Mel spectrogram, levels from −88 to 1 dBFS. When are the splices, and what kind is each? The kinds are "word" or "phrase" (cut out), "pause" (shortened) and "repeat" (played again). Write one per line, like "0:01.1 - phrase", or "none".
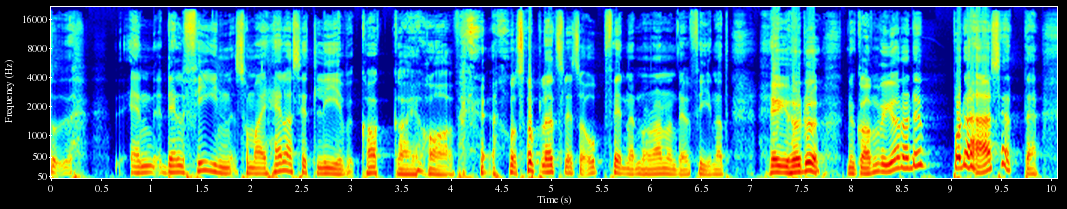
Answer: none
